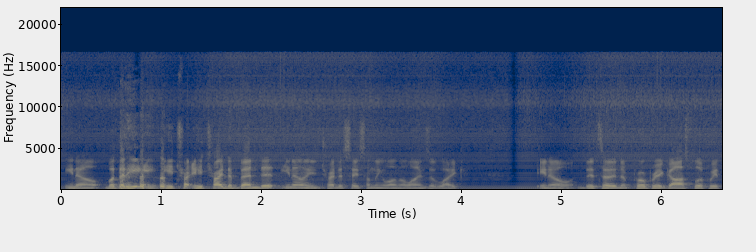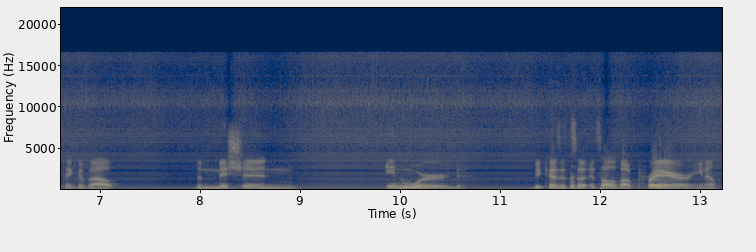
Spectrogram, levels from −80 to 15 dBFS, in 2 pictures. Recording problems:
electrical hum; noticeable; throughout; 50 Hz, 15 dB below the speech

